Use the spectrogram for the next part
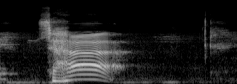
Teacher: ঝা জিহ্বার আগা সামনের নিচের দুই দাঁতের আগার দিকে লাগায় উচ্চারণ হবে ঝা।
